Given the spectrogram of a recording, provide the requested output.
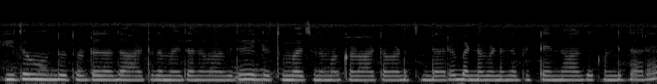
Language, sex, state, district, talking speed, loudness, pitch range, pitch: Kannada, female, Karnataka, Dharwad, 120 wpm, -36 LUFS, 200-210 Hz, 205 Hz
